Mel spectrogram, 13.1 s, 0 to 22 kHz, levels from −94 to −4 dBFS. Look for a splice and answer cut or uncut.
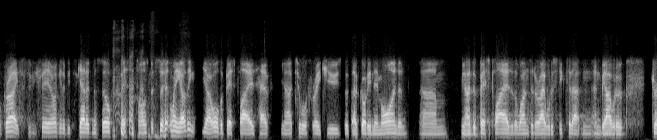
cut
